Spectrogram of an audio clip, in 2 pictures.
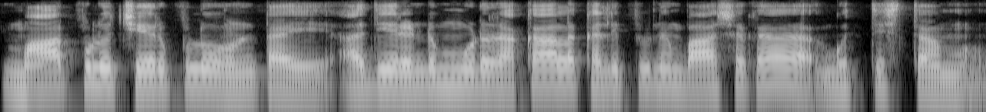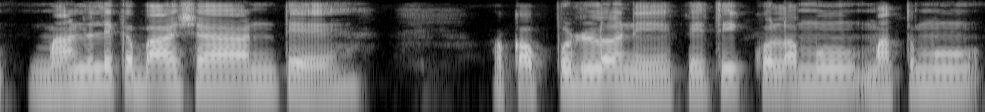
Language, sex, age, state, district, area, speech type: Telugu, male, 30-45, Andhra Pradesh, Vizianagaram, rural, spontaneous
